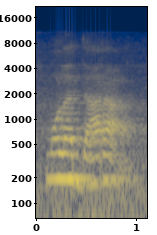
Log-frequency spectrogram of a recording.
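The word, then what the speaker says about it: मूलाधार: the roots the root chakra in Sanskrit it's pronounced muladhara so it's our connection to the earth element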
